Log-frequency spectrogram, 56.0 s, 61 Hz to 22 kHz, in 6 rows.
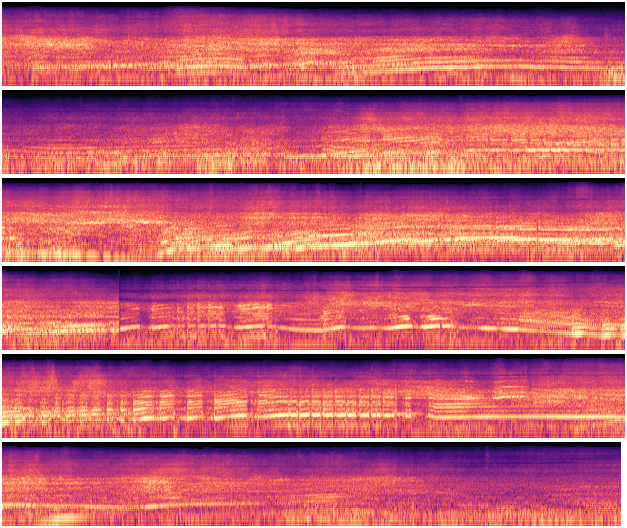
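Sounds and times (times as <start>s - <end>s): car engines revving: 0.0s - 56.0s
tyres skidding on wet track: 0.0s - 56.0s.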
